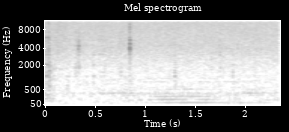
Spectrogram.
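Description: Near silence with two faint clicks of plastic Lego pieces as the small robot figure is handled, the second one sharper.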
